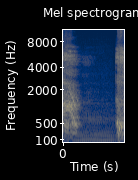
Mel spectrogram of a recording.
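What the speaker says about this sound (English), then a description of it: "You can't hear the shots of your fucking coughing." One short cough, then a brief pause and a second harsh cough close to the microphone during a PUBG match.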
